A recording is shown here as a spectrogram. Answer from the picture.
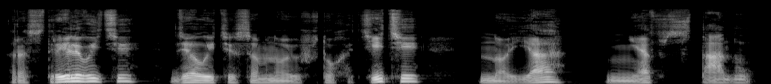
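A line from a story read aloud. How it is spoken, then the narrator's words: Languid, barely audible voice. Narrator (Russian): Степа ответил бы томным, чуть слышным голосом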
